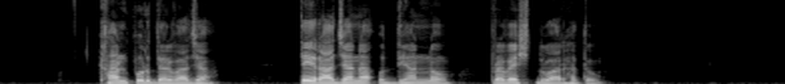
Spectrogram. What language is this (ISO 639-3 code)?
guj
